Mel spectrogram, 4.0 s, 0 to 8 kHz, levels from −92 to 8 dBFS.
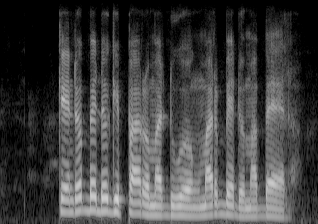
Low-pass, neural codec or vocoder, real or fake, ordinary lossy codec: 7.2 kHz; none; real; Opus, 32 kbps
